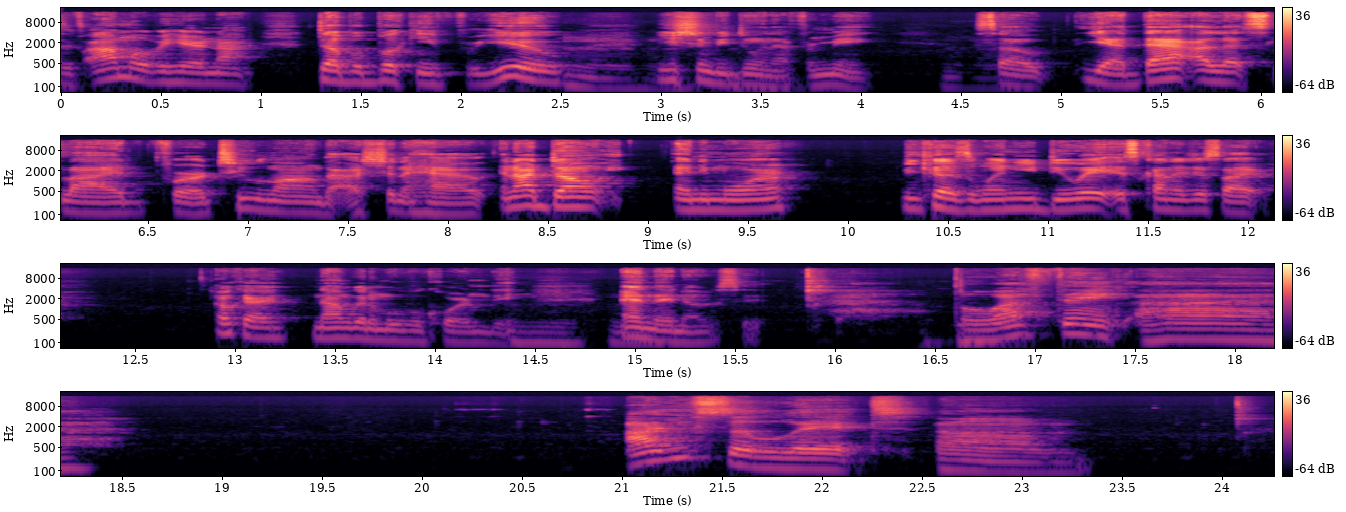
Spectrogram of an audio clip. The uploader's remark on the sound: Sounds varied due to this week's set-up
